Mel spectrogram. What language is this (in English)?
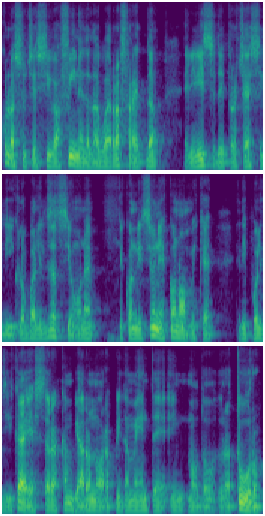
Italian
